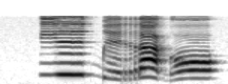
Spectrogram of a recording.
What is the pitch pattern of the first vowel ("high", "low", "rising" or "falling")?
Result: high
